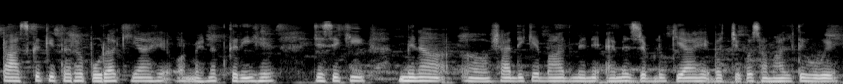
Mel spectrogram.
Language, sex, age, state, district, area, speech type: Hindi, female, 45-60, Madhya Pradesh, Ujjain, urban, spontaneous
